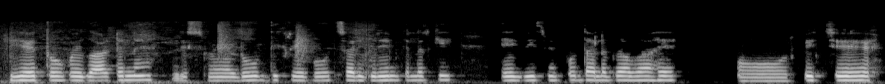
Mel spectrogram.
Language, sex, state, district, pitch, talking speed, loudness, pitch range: Rajasthani, female, Rajasthan, Nagaur, 190 Hz, 170 wpm, -17 LUFS, 180-195 Hz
